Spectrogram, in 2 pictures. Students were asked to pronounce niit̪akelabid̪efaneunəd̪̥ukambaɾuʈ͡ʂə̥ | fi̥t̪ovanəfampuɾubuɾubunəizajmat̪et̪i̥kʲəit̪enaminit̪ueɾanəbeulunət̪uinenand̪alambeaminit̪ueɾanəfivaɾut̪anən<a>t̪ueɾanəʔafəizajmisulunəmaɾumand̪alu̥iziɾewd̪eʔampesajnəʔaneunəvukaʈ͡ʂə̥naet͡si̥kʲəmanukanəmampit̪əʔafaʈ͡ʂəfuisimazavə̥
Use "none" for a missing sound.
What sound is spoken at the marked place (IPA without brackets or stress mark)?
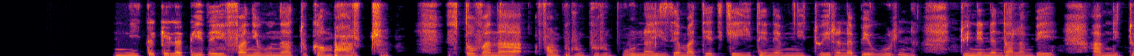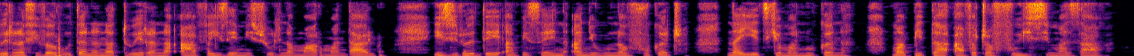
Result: a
